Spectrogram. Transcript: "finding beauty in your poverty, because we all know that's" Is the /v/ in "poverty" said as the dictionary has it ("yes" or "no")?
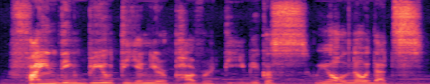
yes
